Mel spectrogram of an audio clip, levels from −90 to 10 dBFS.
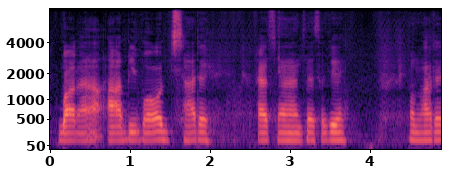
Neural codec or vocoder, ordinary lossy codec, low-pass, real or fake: codec, 16 kHz, 1 kbps, FunCodec, trained on Chinese and English, 50 frames a second; none; none; fake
